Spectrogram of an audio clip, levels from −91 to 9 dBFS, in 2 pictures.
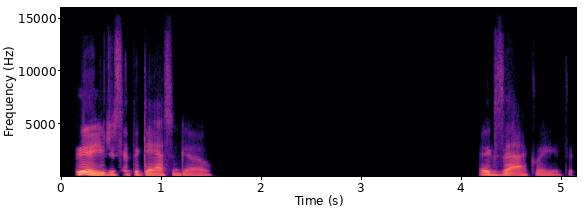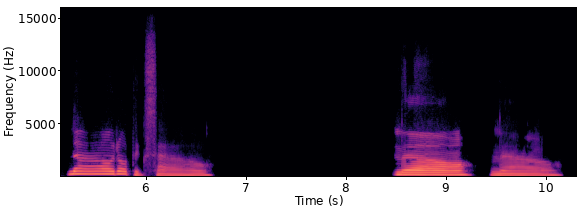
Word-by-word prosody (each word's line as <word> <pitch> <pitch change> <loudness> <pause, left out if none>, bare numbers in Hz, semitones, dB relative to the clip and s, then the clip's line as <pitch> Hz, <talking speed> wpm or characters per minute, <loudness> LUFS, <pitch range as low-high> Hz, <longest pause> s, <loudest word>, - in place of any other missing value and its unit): Yeah, 225 +1 +11
you 180 -2 +8
just 165 -3 -3
hit - - -10
the 155 - -1
gas 140 -1 0
and 150 - -6
go. 135 -1 -8 2.7
Exactly. 145 -2 -2
T - - -19
no, 245 0 0
I - - +1
don't 245 -1 -2
think 150 -3 -9
so. 140 0 -8 1.8
No, 195 -3 +3 0.2
no. 135 -1 -6
150 Hz, 100 wpm, -22 LUFS, 140-195 Hz, 2.7 s, Yeah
